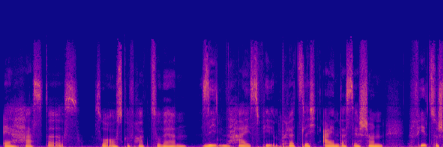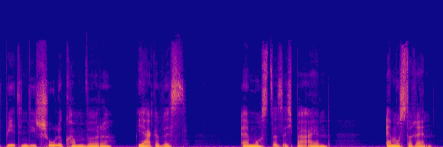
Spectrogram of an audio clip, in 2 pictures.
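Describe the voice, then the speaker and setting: A woman reading a story aloud as the audiobook narrator, calm and measured. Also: deep voice, no room sound, clean studio sound.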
